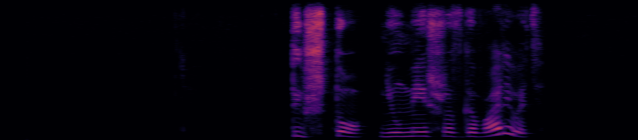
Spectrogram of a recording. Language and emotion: Russian, angry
